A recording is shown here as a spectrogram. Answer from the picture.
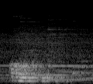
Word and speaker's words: OM: can sing with me the syllable OM. With the O which is long and the M which is short.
